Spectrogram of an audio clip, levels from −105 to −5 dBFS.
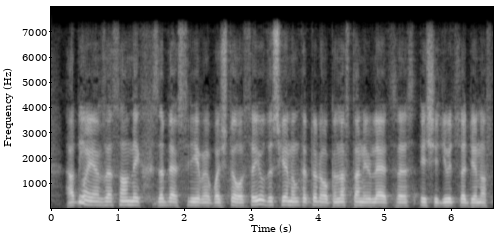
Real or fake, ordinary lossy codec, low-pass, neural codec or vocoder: fake; none; 7.2 kHz; codec, 16 kHz, 0.5 kbps, FunCodec, trained on LibriTTS, 25 frames a second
